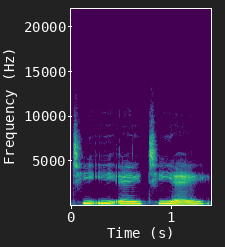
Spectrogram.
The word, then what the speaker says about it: Te Ata: was a really pretty name and see how it's spelled t-e-a-t-a and i didn't know how to say it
